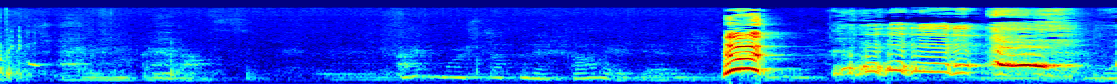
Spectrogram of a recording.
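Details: Hiccups: a sudden loud hiccup-like catch, then a young child's high laughter at it, with soft talk before.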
